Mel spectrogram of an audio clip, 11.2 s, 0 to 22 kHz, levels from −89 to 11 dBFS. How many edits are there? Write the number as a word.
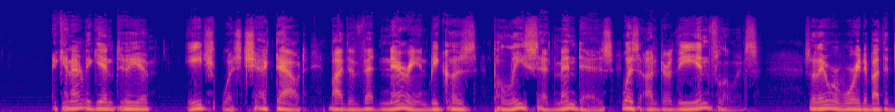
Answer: two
